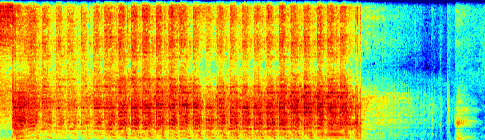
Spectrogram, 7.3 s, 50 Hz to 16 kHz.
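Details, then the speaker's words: Bobcat 453 skid steer diesel that won't start after being tilted while clearing debris: starter drags engine slowly in labored, uneven pulses, never catches; owner suspects low battery, alternator untested, cause unconfirmed. "Sound like the battery low now. Let me see. Let me try it again."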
